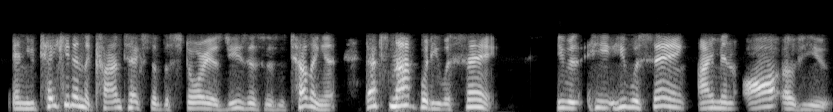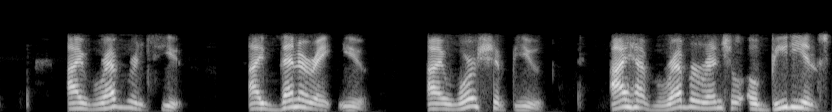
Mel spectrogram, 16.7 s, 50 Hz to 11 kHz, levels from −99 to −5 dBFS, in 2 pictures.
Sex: male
